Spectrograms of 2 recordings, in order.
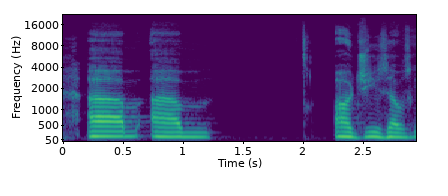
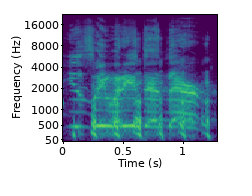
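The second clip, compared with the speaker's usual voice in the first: laughing. Real, not acted. Laughing at a pun.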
